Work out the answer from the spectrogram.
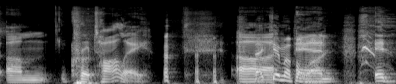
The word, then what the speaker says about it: crotale: there um who uh confirmed that it is pronounced crotale um that is the pronunciation now we know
